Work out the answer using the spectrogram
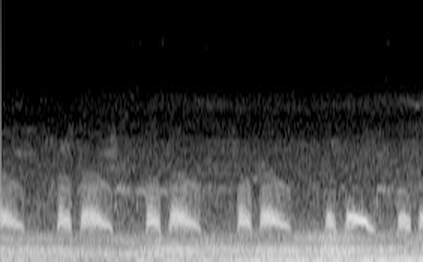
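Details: Spotted dove, a trained bird out on a training session, calling against a wild spotted dove that keeps its distance before being driven off: repeated phrases of two short soft notes then a longer descending coo, about six phrases in a row.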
